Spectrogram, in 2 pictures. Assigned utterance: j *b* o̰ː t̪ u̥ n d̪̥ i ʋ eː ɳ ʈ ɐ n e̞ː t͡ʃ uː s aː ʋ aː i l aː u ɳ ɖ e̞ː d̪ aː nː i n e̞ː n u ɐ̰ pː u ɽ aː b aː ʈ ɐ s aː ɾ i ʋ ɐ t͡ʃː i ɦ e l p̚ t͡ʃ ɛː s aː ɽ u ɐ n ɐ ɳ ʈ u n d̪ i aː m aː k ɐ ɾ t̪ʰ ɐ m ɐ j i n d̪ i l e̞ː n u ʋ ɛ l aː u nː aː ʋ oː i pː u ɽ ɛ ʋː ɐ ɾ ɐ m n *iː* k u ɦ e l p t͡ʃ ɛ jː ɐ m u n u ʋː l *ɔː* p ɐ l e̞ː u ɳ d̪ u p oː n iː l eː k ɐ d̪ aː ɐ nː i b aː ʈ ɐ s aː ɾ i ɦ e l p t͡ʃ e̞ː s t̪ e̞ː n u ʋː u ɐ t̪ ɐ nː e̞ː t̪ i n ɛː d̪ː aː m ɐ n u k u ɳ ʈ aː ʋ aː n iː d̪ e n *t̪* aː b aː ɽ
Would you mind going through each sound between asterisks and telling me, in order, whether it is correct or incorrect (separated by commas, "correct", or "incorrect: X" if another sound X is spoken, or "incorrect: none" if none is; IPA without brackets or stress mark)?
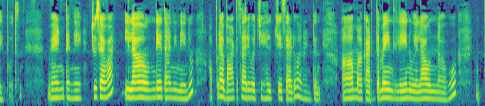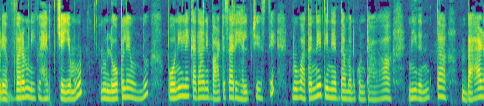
incorrect: p, correct, correct, correct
